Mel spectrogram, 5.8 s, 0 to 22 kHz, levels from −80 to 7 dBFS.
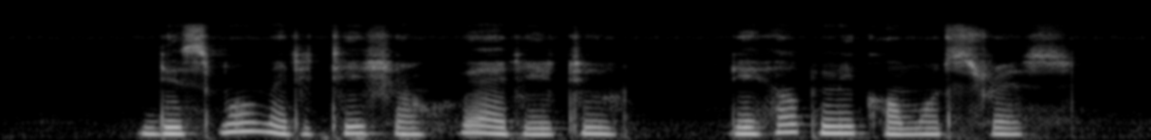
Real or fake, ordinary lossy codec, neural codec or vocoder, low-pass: fake; none; codec, 24 kHz, 3.1 kbps, DualCodec; 10.8 kHz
